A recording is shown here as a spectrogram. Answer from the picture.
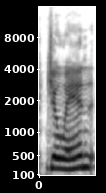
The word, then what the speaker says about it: Joan: It's Joanne, and the first one's J-O-A-N-N-E, and Joanne, and the last one is J-O-A-N. Am I saying those wrong? – That's Joan.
